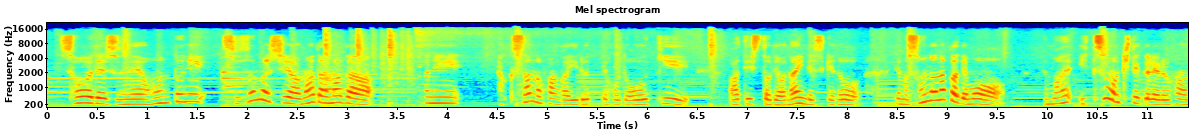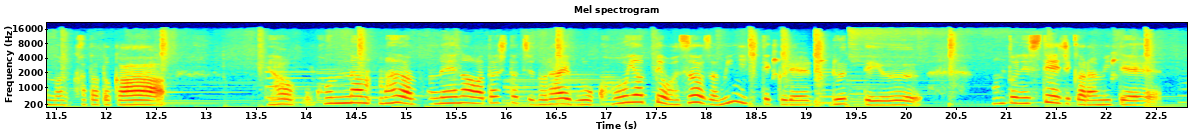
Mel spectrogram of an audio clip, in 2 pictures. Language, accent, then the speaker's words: Japanese; Nagoya, Aichi, Japan; also born or lived in Tokyo; もともと地元が名古屋で両親も名古屋で、うん、高校も大学もずっと名古屋で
